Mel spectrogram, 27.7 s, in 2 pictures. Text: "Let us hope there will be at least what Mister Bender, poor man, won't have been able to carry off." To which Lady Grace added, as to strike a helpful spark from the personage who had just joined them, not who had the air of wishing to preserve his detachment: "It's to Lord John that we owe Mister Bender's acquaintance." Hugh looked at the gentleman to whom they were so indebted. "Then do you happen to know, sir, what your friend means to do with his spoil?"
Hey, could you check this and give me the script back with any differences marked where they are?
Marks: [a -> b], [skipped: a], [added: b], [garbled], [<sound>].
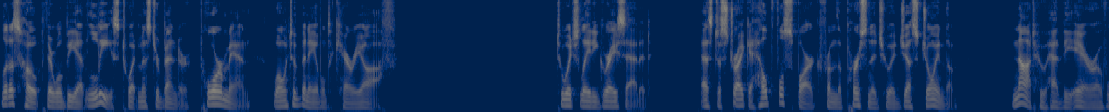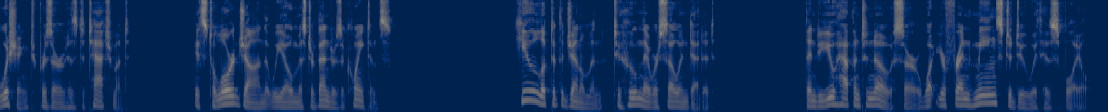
"Let us hope there will be at least what Mister Bender, poor man, won't have been able to carry off." To which Lady Grace added, as to strike a helpful spark from the personage who had just joined them, not who had the air of wishing to preserve his detachment: "It's to Lord John that we owe Mister Bender's acquaintance." Hugh looked at the gentleman to whom they were so indebted. "Then do you happen to know, sir, what your friend means to do with his spoil?"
